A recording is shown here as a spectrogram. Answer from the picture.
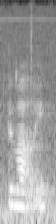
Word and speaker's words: Diwali: Manpreet, since you have been, we're talking about the girls getting money and such, and I thought, now is it pronounced Diwali? Yes, Diwali.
